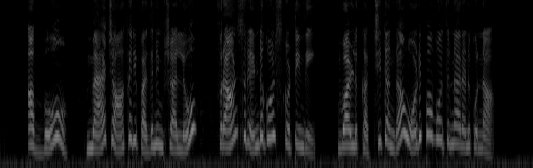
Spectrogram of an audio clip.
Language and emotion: Telugu, surprised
